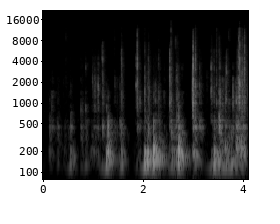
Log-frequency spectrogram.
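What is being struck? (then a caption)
Plastic desktop calculator keys. Long nails tap the keys of a hollow black plastic desktop calculator in quick, uneven runs of short clicks. Each tap lands with a dull, hollow thunk under a bright, dry click, and the sound dies away almost at once between bursts.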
